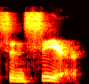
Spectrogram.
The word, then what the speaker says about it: St. Cyr: love it because it's it's spelled s-t-c-y-r two separate words but it reads sincere because you're a sincere guy it's actually pronouncing the frame frankly in French we're not in France we're in the UK here so it's sincere I mean the states it's the same sincere gotcha okay on my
